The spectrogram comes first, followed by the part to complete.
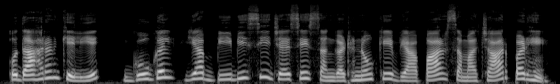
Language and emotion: Hindi, neutral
